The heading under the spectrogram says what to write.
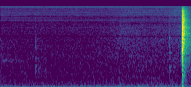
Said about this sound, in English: slap him.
